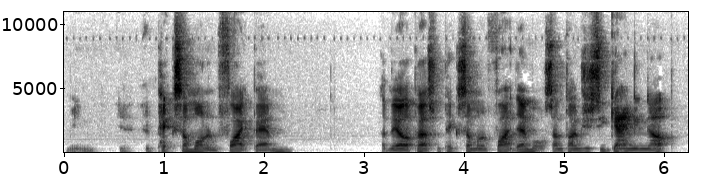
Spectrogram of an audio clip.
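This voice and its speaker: A man with a lowish voice, talking a little fast, hosts a tabletop role-play show and chats through a game recap. He's animated and conversational, tossing out rhetorical questions.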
